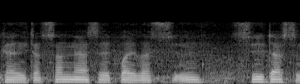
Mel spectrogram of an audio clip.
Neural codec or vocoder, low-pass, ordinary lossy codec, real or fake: codec, 16 kHz, 1.1 kbps, Voila-Tokenizer; none; none; fake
